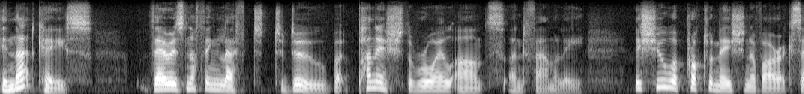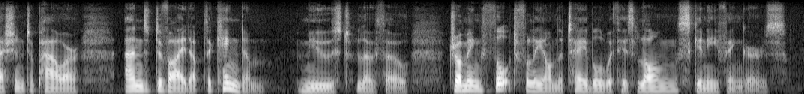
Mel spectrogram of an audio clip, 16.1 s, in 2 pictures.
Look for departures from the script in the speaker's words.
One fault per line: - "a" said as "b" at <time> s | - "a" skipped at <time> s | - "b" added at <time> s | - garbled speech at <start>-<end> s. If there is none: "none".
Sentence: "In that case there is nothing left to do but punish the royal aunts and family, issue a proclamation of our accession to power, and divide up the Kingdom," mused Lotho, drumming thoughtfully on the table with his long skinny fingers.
none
